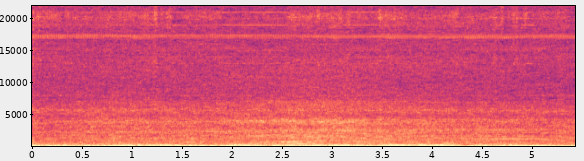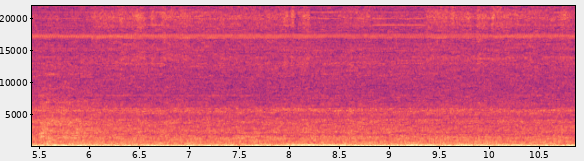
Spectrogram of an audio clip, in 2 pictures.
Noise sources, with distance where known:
small-sounding engine, far

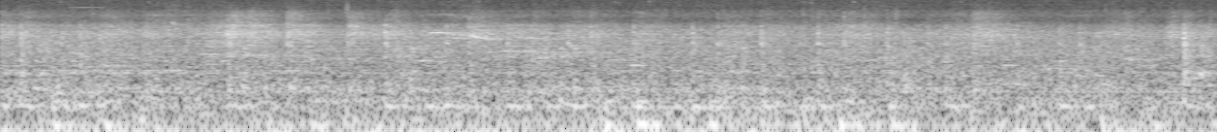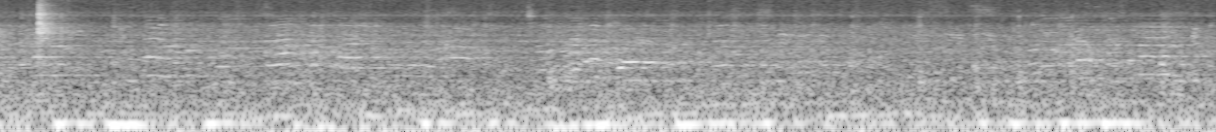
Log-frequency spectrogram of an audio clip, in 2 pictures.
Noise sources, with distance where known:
music from a fixed source, far

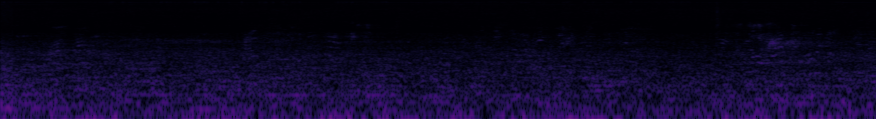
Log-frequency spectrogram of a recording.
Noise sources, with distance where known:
person or small group talking, far

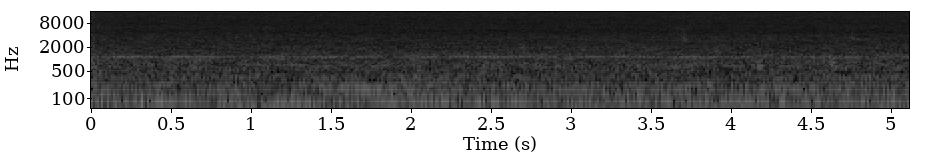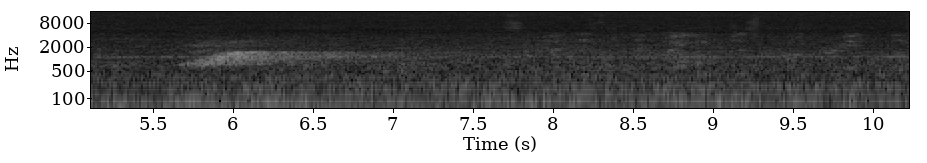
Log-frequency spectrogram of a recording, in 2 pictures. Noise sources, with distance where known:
unidentified alert signal

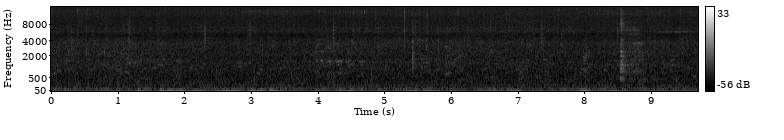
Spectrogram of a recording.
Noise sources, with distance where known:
unidentified human voice, far

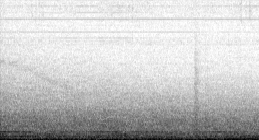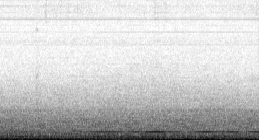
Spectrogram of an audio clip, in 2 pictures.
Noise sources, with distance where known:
unidentified alert signal

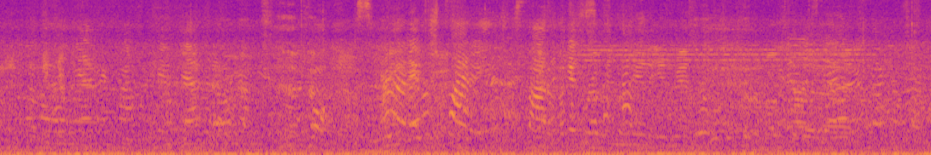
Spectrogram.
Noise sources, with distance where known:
person or small group talking, near

